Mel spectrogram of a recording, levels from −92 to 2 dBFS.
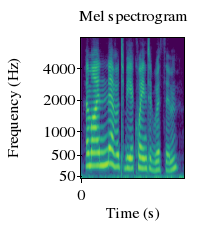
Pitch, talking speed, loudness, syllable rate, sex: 235 Hz, 230 wpm, -17 LUFS, 6.1 syllables/s, female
